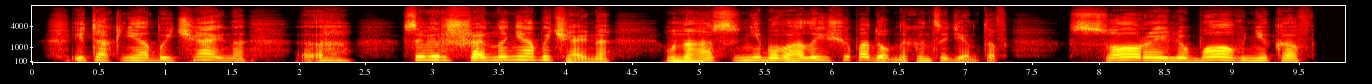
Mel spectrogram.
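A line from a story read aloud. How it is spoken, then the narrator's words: Mournful tone. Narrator (Russian): продолжал он скорбным тоном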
